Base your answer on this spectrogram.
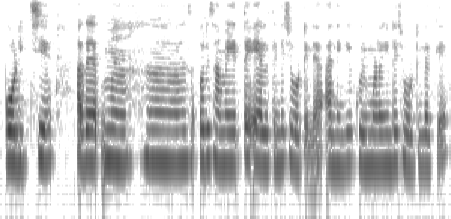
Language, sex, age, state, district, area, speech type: Malayalam, female, 18-30, Kerala, Palakkad, rural, spontaneous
